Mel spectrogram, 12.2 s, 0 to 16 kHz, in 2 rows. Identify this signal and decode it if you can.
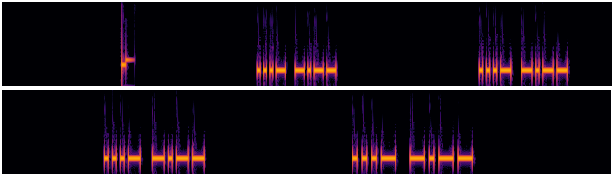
Morse code, heard as a keyed tone, about 33 wpm, 700 Hz. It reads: VY VY VY VY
